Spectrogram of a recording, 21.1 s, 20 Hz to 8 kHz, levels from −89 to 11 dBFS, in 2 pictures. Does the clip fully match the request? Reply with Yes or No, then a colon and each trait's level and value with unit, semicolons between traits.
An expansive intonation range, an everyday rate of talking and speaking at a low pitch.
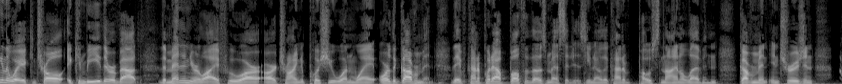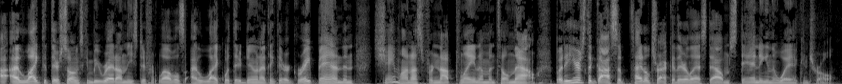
No: wide, 6.2 semitones; fast, 275 wpm; low, 110 Hz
